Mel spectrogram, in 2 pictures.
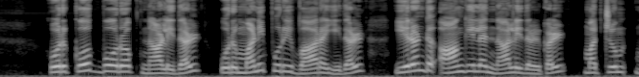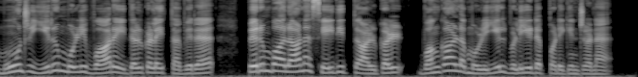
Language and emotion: Tamil, neutral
